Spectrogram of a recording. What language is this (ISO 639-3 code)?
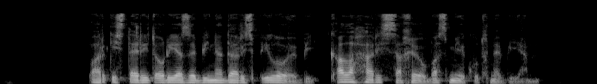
kat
